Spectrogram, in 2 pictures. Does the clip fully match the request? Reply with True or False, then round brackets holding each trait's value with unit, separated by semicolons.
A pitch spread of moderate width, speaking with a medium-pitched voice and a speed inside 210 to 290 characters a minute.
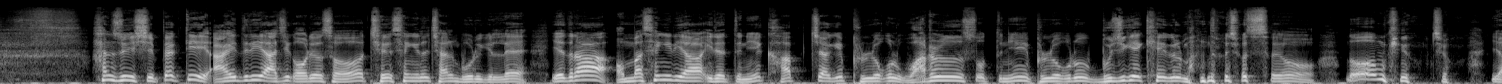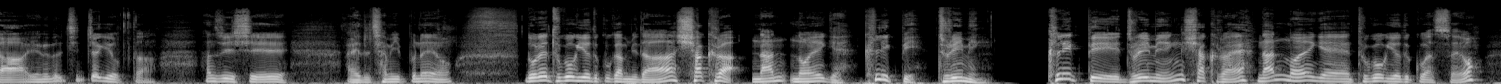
False (5.8 semitones; 145 Hz; 275 characters per minute)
